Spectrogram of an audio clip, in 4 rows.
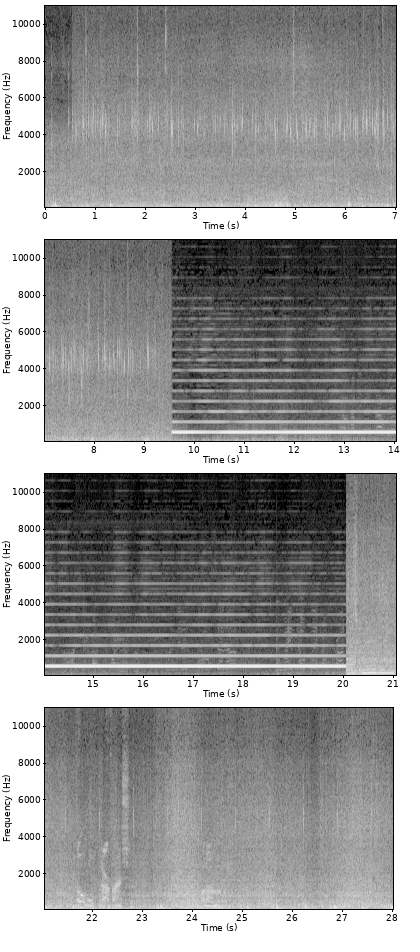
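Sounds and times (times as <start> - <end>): rain: 0.0 - 9.6, 20.1 - 28.0
vehicle moving: 0.0 - 9.6, 20.1 - 28.0
loud electronic tone: 9.6 - 20.7.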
